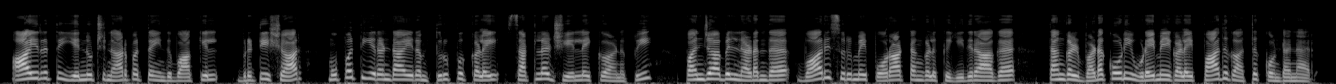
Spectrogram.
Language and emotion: Tamil, neutral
